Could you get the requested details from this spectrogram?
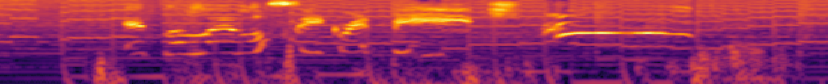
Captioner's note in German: Quietsch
